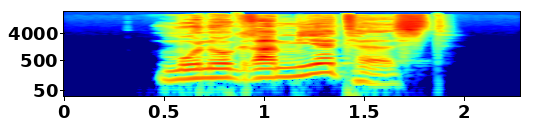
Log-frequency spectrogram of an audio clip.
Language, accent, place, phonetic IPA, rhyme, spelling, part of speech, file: German, Germany, Berlin, [monoɡʁaˈmiːɐ̯təst], -iːɐ̯təst, monogrammiertest, verb, De-monogrammiertest.ogg
- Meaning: inflection of monogrammieren: 1. second-person singular preterite 2. second-person singular subjunctive II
